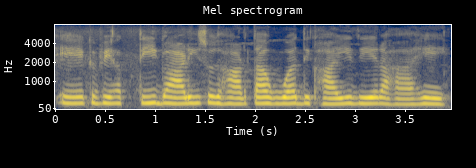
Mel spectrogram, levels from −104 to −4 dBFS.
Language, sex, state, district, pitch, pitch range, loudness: Hindi, female, Madhya Pradesh, Bhopal, 215 Hz, 205-225 Hz, -15 LUFS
